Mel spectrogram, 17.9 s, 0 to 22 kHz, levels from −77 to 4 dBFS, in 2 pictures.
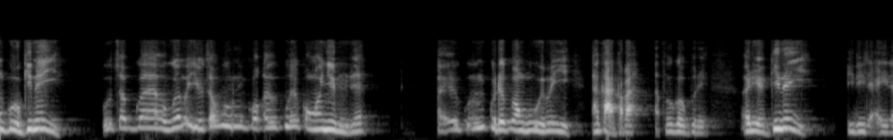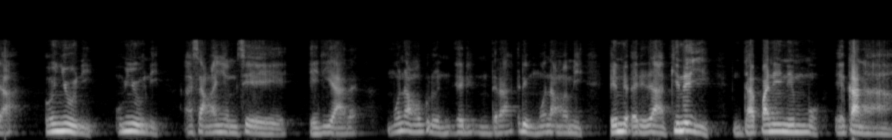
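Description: The whole clip carries heavy 4-bit ADPCM compression. Every sample is coded as a coarse step from a prediction, so a gritty hiss rides on each loud syllable and sharp attacks crunch. Nothing sits above 7.7 kHz, which fits a 16 kHz, 64 kbps stream and dulls the speech.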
